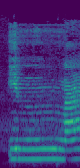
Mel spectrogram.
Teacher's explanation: pada awal ayat yang ke-1 dimulai dengan lafadz Inna saat ini ditahan dan ditekan selama dua harokat ya karena ada Nun tasjid disitu kemudian naiknya panjangnya lima nah seperti itu jadi membaca yang ingat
